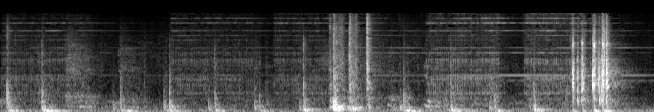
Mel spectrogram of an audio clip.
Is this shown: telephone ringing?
yes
